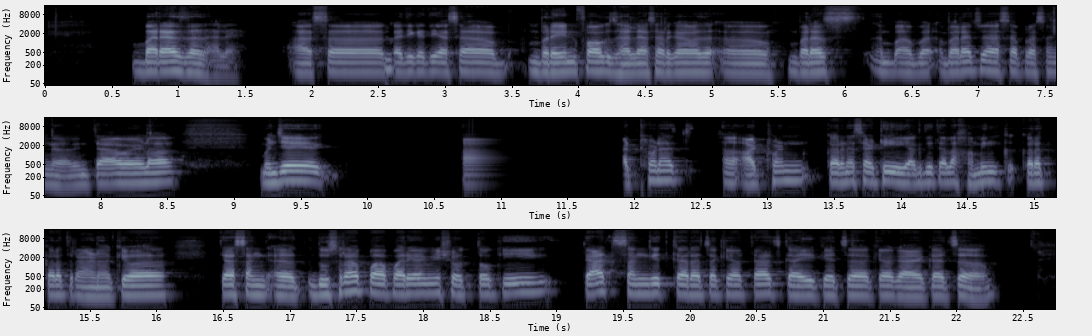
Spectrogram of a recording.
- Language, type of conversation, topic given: Marathi, podcast, तुम्हाला एखादं जुने गाणं शोधायचं असेल, तर तुम्ही काय कराल?
- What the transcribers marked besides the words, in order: distorted speech; in English: "ब्रेन फॉग"; other background noise; in English: "हमिंग"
